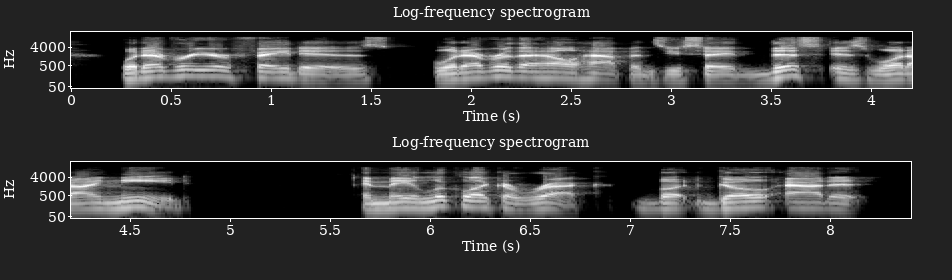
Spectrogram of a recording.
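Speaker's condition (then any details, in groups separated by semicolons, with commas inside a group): No condition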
